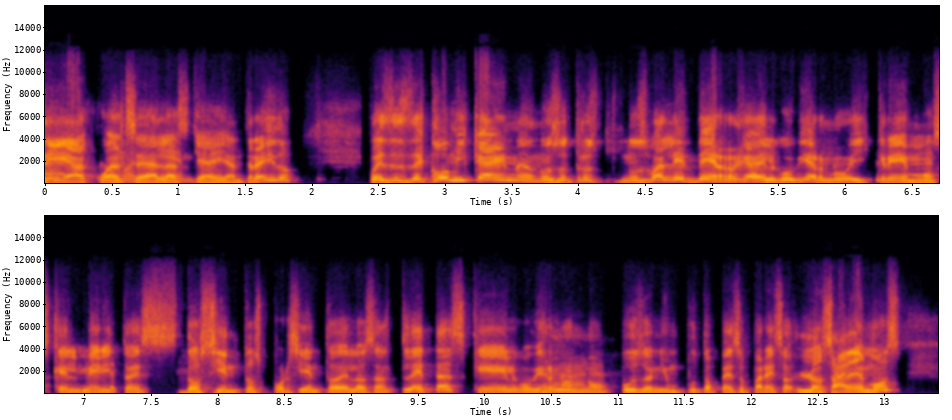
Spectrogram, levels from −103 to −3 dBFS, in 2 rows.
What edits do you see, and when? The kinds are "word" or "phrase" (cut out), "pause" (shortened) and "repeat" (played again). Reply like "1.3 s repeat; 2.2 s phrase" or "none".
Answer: 2.4 s pause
